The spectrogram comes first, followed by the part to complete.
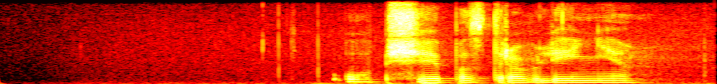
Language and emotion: Russian, neutral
